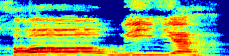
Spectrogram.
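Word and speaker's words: خاوية: This ta at the end of the word, when I stop on it, it's pronounced a ha. Remember, we mentioned this before. So, nakhlin khawiyah.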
